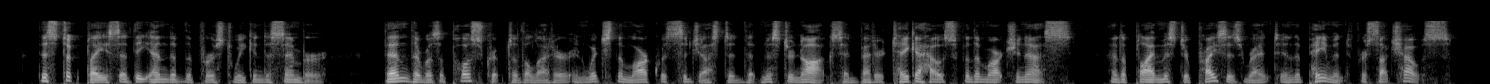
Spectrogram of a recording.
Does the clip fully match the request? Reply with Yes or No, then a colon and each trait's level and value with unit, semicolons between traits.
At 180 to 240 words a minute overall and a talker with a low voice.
Yes: average, 190 wpm; low, 105 Hz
